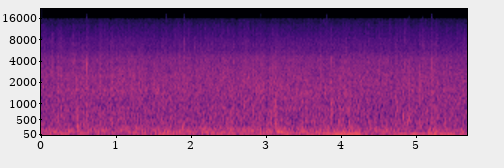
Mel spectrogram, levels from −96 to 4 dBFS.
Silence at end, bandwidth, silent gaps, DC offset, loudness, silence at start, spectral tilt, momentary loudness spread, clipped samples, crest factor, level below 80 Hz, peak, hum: 0 s; 16 kHz; none; under 0.1%; -37 LUFS; 0 s; -4 dB/octave; 2 LU; under 0.1%; 22 dB; -44 dBFS; -16 dBFS; none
